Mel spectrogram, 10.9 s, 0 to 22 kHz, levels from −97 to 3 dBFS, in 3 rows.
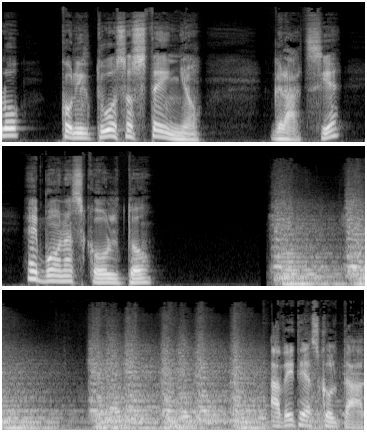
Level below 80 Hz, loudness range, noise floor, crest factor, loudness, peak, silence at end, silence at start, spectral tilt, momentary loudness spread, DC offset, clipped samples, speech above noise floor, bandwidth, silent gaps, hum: -28 dBFS; 5 LU; -71 dBFS; 14 dB; -15 LUFS; 0 dBFS; 0 s; 0 s; -5.5 dB/octave; 10 LU; under 0.1%; under 0.1%; 58 dB; 17 kHz; none; none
